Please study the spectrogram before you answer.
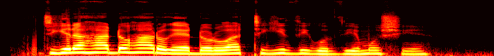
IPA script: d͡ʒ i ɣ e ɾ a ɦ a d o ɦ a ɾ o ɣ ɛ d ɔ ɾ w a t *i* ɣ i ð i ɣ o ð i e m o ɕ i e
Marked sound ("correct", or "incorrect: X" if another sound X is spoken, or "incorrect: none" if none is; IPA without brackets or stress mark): correct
